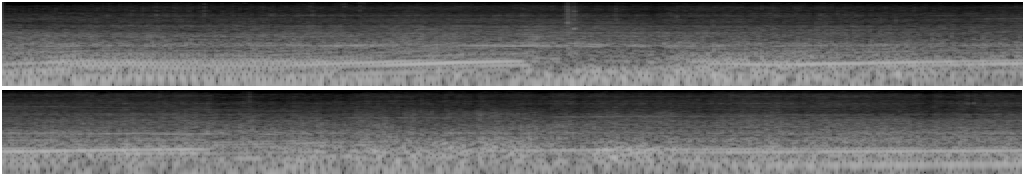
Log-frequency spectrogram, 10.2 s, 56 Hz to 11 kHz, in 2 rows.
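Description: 2018 Honda Grom's 125 cc single-cylinder engine running under way at road speed. Its note climbs gradually, dips twice, about three and six seconds in, and climbs again.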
